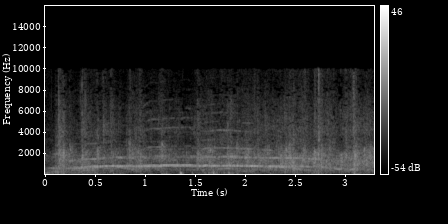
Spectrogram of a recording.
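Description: A crowd applauds steadily for the full few seconds, dense clapping mixed with cheering voices, and a long whistle-like tone rises and falls above the noise.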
